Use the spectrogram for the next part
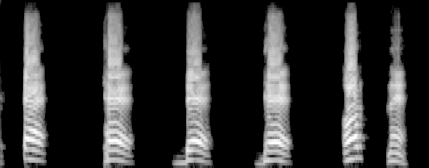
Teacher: कठोर तालु का जो अग्रभाग है मूर्धन्य, उसमें बोला जाता है। जैसे ट, ठ, ड, ढ और न, इनका जो उच्चारण स्थान है वो मूर्धा है।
